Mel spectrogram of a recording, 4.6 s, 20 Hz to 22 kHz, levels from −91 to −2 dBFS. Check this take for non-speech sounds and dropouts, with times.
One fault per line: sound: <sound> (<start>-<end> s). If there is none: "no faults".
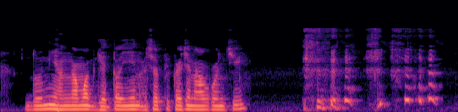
sound: laugh (3.0-4.4 s)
